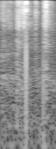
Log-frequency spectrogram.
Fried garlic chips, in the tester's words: now that they're cool they're completely crispy I think you can hear how crispy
